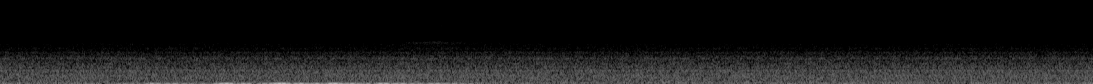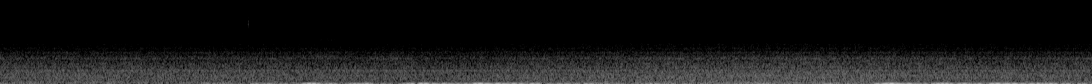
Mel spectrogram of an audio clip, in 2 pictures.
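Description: A truck engine hums steadily while driving on a road.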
